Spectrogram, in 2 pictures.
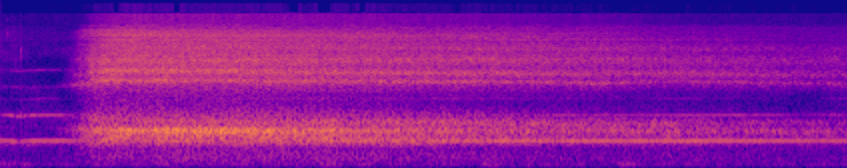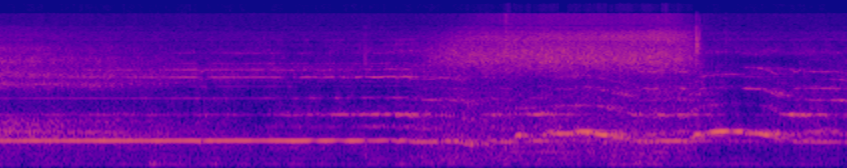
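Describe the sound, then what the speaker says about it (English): Slow, deep exhales stream out as a long, soft breathy hiss lasting several seconds, followed by a shorter, fainter breath close to the microphone. "Imagine you're fogging a mirror with your breath as you slowly exhale."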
